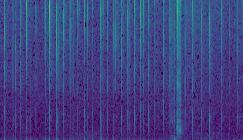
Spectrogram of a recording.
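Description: A solid rectangular red bar of soap with a textured carved surface is held in the hands and scratched and tapped with long fingernails. Quick, dry clicks and ticks come in a dense, uneven stream over soft scratching. Each tap ends almost instantly.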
